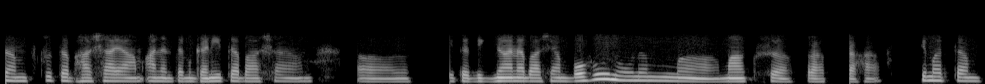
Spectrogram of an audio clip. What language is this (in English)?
Sanskrit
